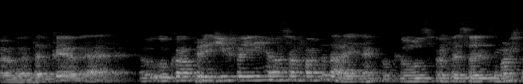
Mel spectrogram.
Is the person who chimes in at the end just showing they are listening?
Yes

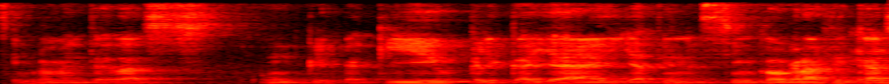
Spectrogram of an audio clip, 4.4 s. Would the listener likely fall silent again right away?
Yes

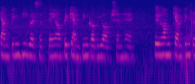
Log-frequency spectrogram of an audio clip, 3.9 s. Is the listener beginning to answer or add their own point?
No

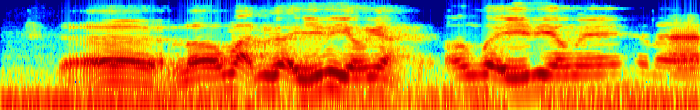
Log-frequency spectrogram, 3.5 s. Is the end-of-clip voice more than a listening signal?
Yes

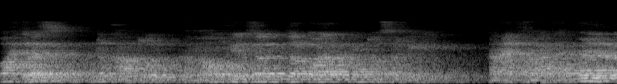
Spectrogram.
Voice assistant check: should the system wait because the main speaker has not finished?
No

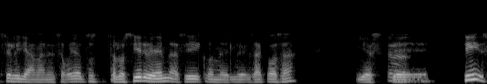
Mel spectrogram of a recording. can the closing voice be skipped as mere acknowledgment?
Yes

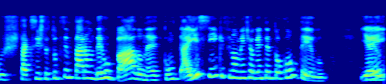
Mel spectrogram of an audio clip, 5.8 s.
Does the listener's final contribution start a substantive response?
No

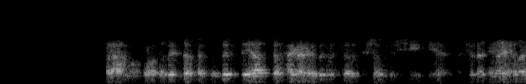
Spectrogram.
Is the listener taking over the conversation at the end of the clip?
No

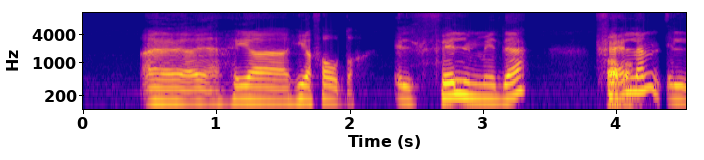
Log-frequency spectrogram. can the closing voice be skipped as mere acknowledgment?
Yes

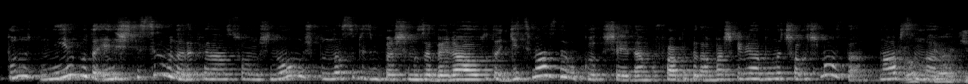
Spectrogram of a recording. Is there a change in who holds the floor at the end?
Yes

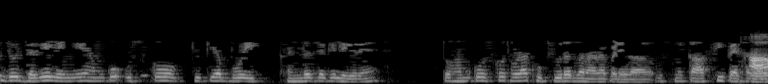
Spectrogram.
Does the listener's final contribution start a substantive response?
Yes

